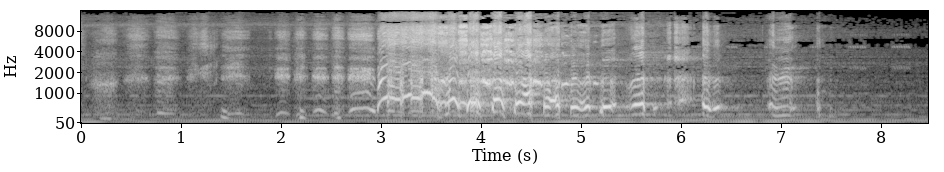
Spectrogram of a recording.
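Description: Film soundtrack: low background music under a person's non-speech vocalising. About three seconds in, the voice breaks into a loud, breathy outburst with rapidly wavering pitch lasting about three seconds, with a shorter burst near the end.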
